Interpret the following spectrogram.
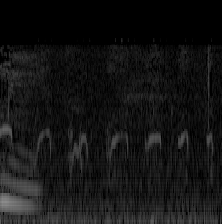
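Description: Four-week-old English Pointer puppy whimpering: a run of short, faint, high squeaks, about four a second.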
